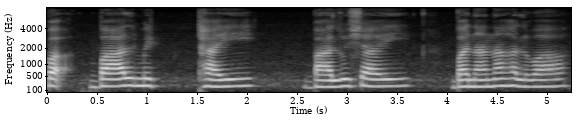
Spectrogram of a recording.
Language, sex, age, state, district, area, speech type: Goan Konkani, female, 18-30, Goa, Murmgao, rural, spontaneous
